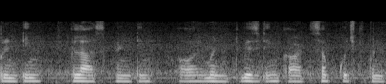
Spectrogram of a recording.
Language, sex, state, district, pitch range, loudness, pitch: Hindi, male, Haryana, Rohtak, 140-150 Hz, -19 LUFS, 145 Hz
